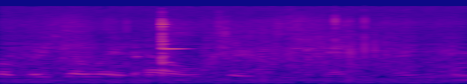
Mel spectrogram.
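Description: A baseball bat striking a ball, one sharp crack with a brief ring about a second in, over faint voices talking.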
